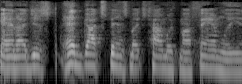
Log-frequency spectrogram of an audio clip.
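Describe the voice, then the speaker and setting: A man's somewhat breathy voice at a fairly high pitch. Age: 60s. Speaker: retired lawyer. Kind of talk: testimonial interview.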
